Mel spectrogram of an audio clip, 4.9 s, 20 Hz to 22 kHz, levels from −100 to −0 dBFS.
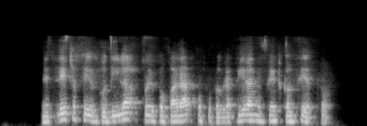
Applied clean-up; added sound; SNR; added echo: neural mask model Resemble Enhance denoiser.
